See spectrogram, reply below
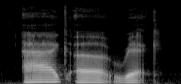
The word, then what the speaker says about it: agaric: Tanner said, pronouncing the word slowly. "Ag-a-rick.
